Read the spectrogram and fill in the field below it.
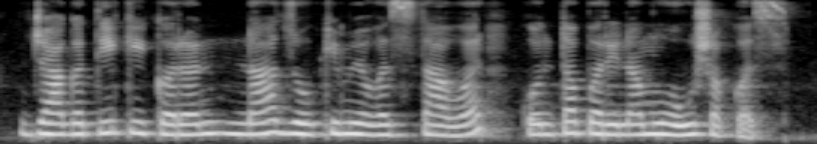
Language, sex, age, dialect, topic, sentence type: Marathi, female, 18-24, Northern Konkan, banking, statement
